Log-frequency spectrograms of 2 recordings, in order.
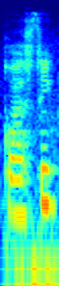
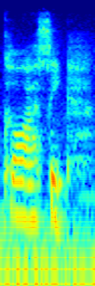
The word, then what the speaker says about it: klasik: Contohnya klasik bukan klasik, klaster bukan kelaster.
